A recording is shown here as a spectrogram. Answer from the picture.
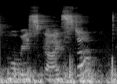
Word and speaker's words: Roary Skaista: so yeah as Brian said my name is Rory skyester that is spelled r-o-a-r-y-s-k a i s t a it's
